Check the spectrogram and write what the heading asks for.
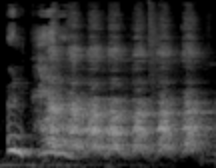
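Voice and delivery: very slow, drawn un perro rising; slow reveal. Acted. Host reveals the dog to kids, slow and drawn out. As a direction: draw it out as a surprise reveal.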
